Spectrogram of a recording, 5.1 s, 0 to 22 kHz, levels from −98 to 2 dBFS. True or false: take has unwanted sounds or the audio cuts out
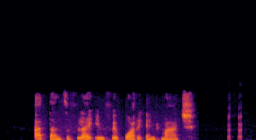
true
